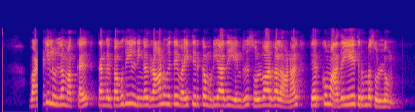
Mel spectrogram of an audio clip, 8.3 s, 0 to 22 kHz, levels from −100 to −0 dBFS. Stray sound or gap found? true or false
true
